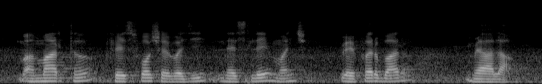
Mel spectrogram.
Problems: constant background noise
